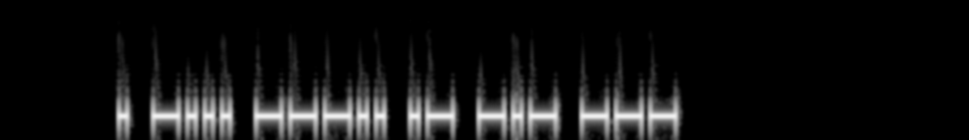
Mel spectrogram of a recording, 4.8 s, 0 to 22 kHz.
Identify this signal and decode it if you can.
Morse code, heard as a keyed tone, about 27 wpm, 700 Hz. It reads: EB8AKO
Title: DXCC-100 Call Signs - 6 Characters - Repeated 3x - 28wpm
